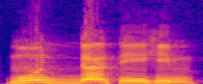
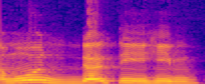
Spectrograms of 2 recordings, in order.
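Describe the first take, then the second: The two takes are said the same way.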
